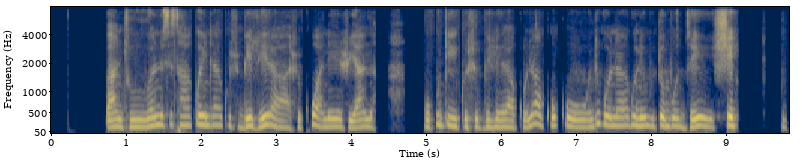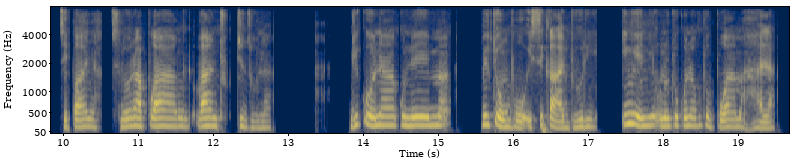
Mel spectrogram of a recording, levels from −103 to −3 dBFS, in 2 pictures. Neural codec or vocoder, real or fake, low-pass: none; real; 7.2 kHz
